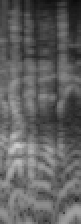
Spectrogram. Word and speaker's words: Djokovic: How do you pronounce it? Djokovic.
